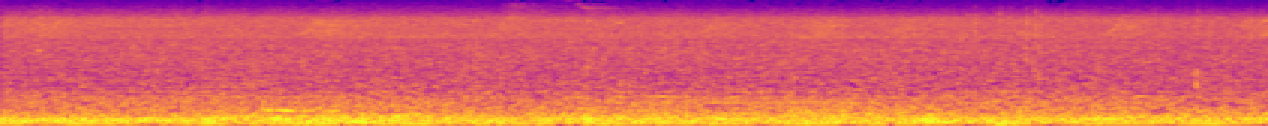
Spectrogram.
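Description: Wind rustles through tree leaves outdoors.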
